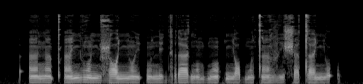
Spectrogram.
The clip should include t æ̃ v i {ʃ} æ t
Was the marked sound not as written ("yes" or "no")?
no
